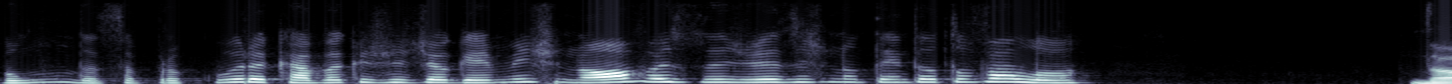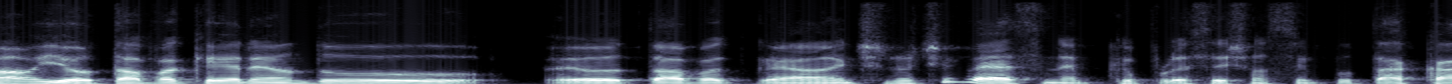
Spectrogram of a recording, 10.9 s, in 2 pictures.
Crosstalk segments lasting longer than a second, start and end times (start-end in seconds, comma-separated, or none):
none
